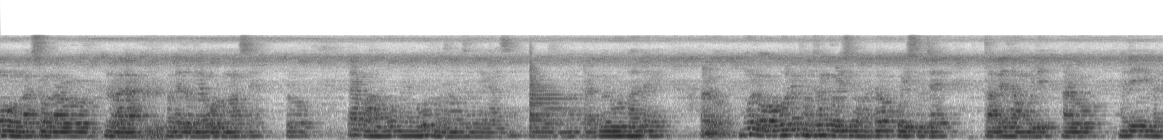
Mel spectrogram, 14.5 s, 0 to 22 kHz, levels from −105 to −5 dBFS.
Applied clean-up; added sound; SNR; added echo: none; Snare drum; 13 dB; reverberation time 0.6 s.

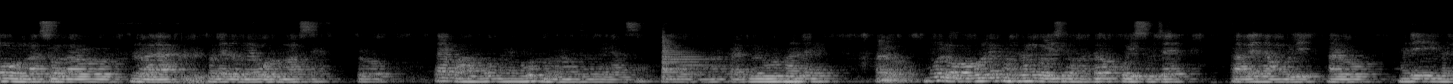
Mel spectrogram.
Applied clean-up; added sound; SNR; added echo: neural separator model SepFormer DNS4.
